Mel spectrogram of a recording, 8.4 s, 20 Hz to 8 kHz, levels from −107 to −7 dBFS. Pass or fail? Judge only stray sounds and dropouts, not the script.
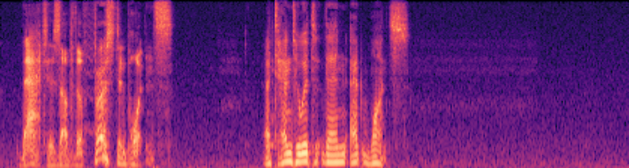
pass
